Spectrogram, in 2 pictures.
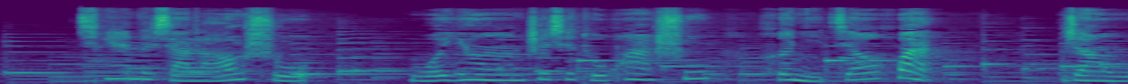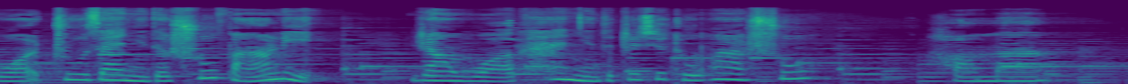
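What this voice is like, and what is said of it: Very gentle, tender voice. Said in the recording (Chinese): “小巫婆用最温柔的声音说”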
